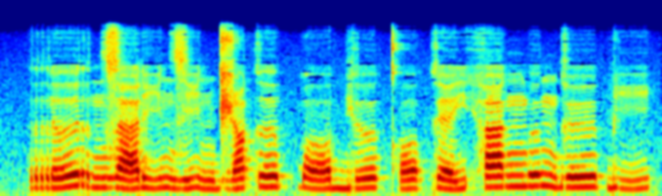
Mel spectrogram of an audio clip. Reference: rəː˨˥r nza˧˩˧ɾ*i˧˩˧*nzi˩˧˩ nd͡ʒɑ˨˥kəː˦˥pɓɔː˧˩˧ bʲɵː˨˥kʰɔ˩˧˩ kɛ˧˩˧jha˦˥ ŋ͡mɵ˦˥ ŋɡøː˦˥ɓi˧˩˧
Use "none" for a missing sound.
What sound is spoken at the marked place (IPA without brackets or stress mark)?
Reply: i˧˩˧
